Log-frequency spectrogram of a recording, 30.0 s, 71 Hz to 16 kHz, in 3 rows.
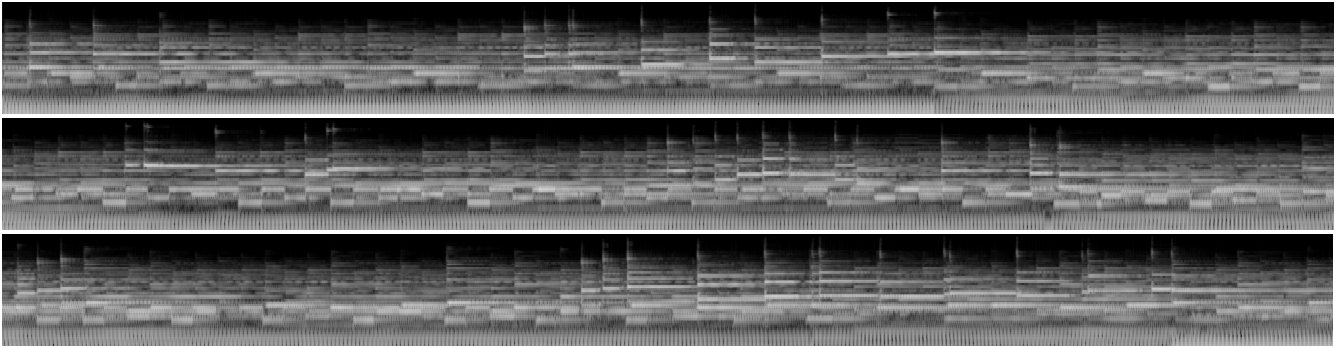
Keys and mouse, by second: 0.3 click, 1.2 click, 2.1 click, 2.6 click, 3.0 click, 4.4 click, 5.5 click, 6.4 click, 7.8 click, 8.6 click, 10.1 click, 11.3 r, 12.9 click, 15.2 z, 15.9 click, 16.5 click, 17.5 click, 18.3 z, 18.8 click, 20.4 click, 22.4 click, 23.5 click, 24.6 click, 25.4 click, 27.8 click, 28.9 click.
